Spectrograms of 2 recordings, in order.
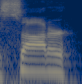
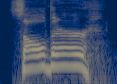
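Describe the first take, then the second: First: It is said in an American way. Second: It is said in a non-American way. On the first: The speaker calls it right. "I gotta say solder. I'm an American" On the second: The speaker calls it wrong. "I can't say it like that"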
